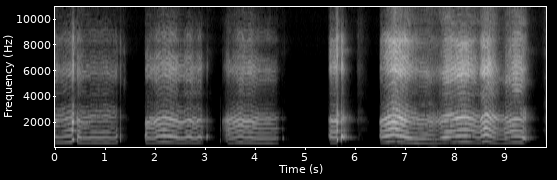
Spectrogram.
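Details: Sound effect of a baby crying in a crib: an infant cries in repeated wailing bursts with pauses for breath between them.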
